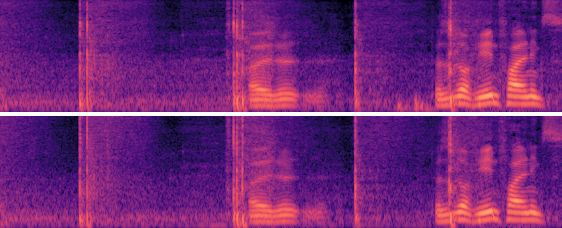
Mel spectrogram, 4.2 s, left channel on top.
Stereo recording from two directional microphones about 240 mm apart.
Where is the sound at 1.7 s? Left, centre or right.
Centre.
